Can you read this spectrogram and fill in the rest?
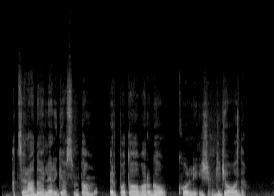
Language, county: Lithuanian, Kaunas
